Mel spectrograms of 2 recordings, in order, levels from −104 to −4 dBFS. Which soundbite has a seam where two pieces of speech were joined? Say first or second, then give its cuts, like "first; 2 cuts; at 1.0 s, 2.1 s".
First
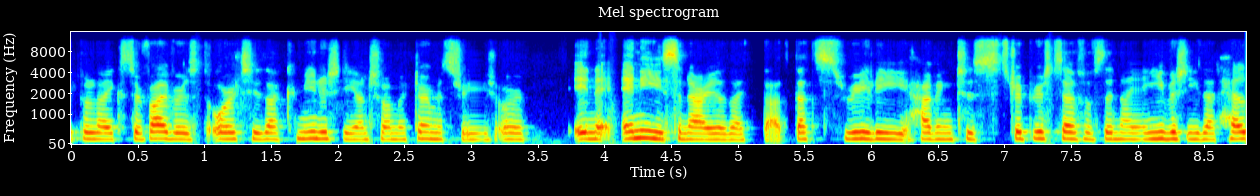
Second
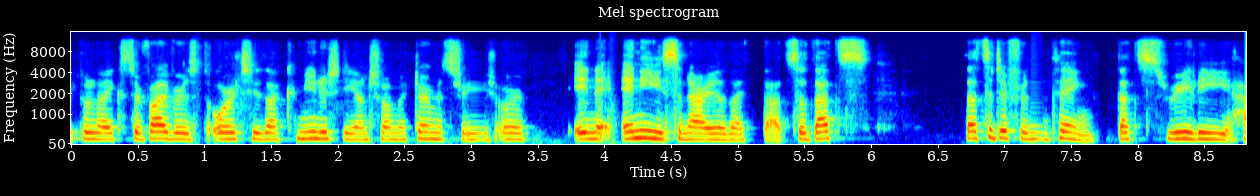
first; 1 cut; at 5.4 s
